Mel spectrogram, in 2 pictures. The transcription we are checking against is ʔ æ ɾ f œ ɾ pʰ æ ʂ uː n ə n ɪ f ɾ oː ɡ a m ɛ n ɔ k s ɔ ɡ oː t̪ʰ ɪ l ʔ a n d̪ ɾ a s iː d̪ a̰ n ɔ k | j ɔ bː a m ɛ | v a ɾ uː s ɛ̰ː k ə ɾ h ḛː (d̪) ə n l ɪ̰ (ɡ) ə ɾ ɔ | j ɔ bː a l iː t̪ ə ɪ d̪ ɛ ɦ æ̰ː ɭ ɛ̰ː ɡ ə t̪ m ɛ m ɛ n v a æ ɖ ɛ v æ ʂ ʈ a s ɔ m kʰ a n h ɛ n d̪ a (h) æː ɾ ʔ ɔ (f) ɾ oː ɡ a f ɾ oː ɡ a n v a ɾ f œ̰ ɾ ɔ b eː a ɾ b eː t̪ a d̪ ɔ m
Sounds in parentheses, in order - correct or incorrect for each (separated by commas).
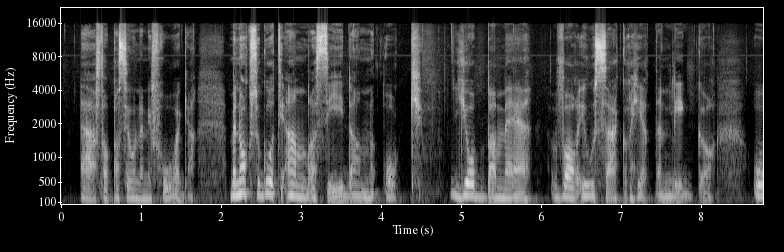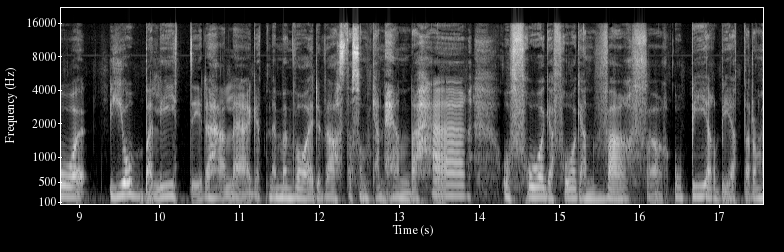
incorrect, incorrect, correct, correct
